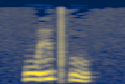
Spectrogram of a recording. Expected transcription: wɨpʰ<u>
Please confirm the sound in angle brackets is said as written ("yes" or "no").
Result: yes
